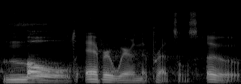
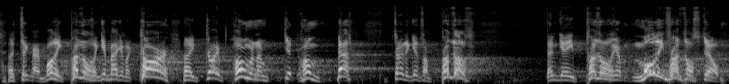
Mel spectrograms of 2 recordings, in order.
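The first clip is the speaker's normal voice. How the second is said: much higher and louder, ranting in a rush of anger; escalating rant; 10 semitones higher, 9 dB louder than usual. Retold or imitated. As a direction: let the frustration boil over, loud and high. Ranting about the pretzel saga.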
